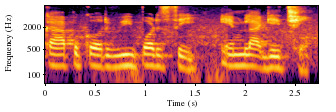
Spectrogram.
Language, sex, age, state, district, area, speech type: Gujarati, female, 30-45, Gujarat, Kheda, rural, spontaneous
